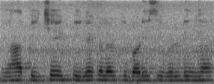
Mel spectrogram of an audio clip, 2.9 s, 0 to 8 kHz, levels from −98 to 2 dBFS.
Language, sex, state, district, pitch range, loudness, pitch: Hindi, male, Uttar Pradesh, Lucknow, 145-150 Hz, -16 LUFS, 150 Hz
